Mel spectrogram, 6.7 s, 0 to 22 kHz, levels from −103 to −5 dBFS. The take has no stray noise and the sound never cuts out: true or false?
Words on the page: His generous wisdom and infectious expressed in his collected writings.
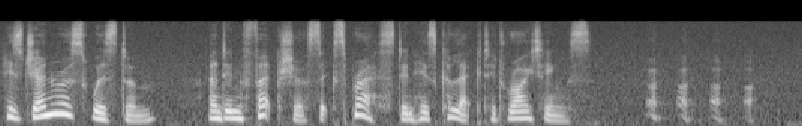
false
